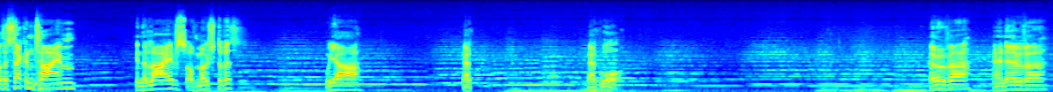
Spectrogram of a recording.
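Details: Acted portrayal of an adult male with a stammer, shown delivering a wartime radio speech; stuttering.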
